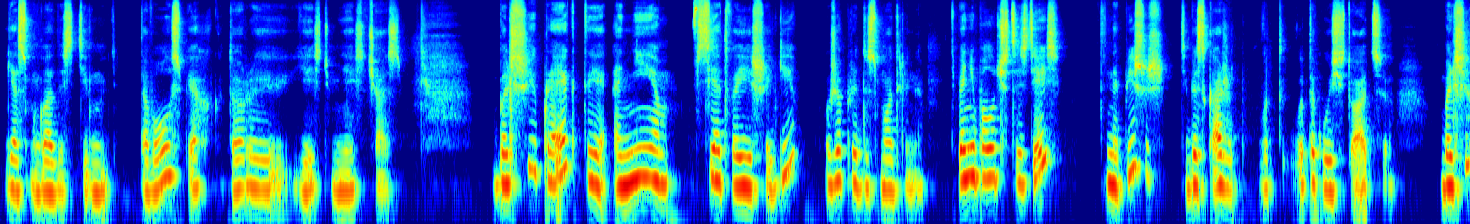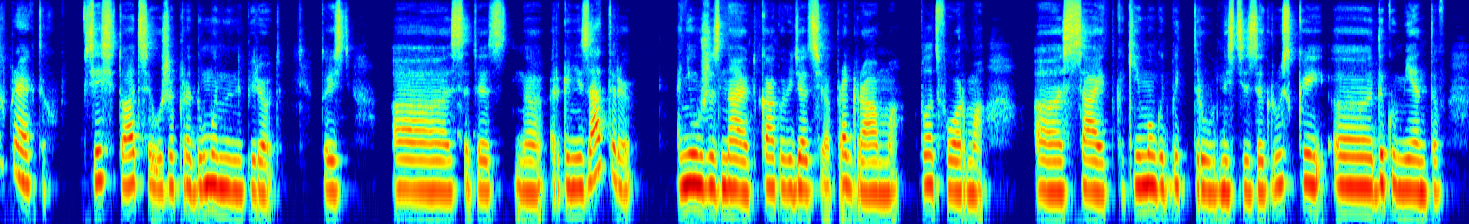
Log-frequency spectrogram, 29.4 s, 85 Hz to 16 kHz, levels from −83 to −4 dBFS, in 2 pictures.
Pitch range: 190-215 Hz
